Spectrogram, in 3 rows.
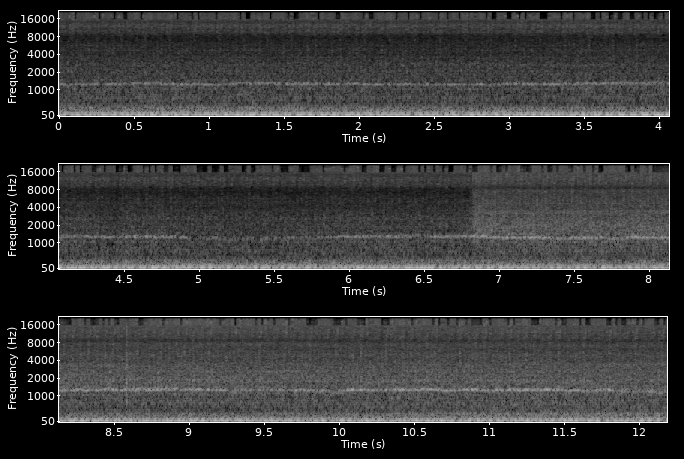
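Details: Jeep Comanche 4.7L stroker engine idling with a deep, uneven lope and a faint steady whine above it; rough idle, cause not stated.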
